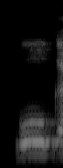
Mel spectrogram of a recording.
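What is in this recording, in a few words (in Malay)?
"bugar", Malay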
